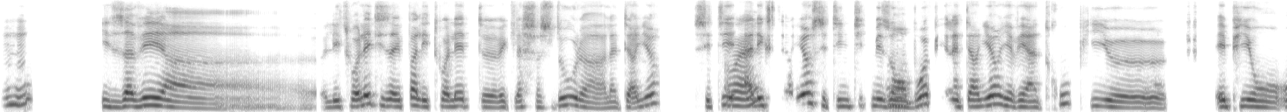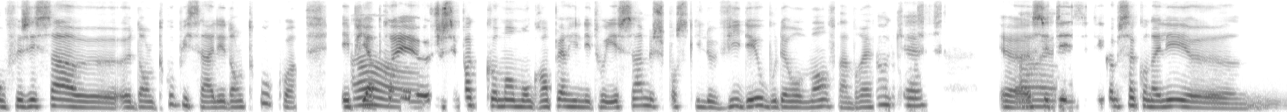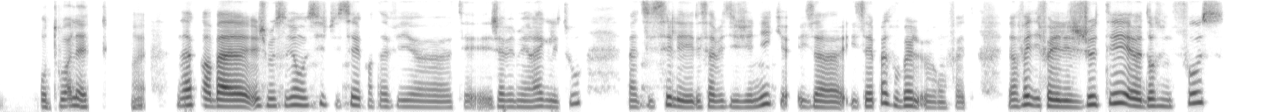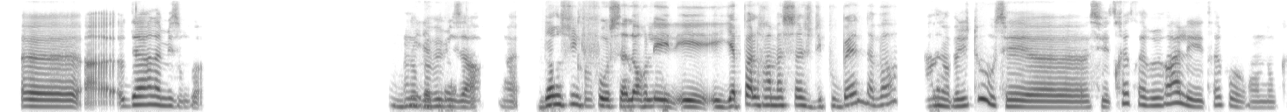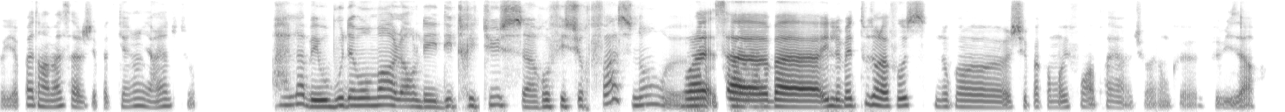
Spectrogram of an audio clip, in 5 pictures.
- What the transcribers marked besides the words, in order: drawn out: "un"; tapping; drawn out: "hem"
- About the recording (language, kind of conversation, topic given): French, unstructured, Qu’est-ce qui rend un voyage vraiment inoubliable ?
